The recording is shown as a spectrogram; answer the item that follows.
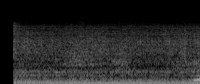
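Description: Steady low rumble and hiss of outdoor background noise on a home video's camcorder soundtrack, cutting in abruptly as the clip starts, like a vehicle idling with wind on the microphone.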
